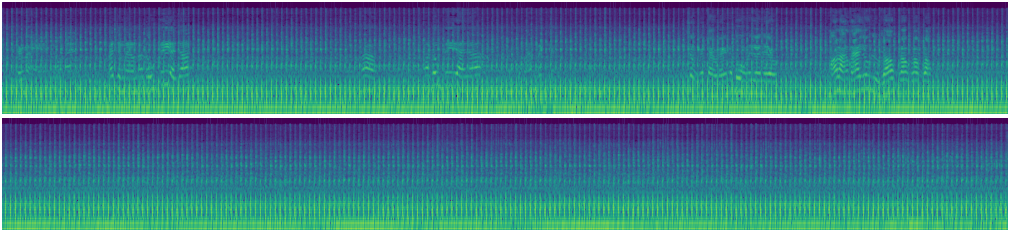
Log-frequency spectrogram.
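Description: A small wooden boat's engine running steadily under way, a constant low drone that does not change. Faint voices come and go over it, clearest about twelve to fourteen seconds in.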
